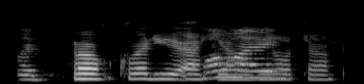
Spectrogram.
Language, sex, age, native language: Icelandic, male, 9, Icelandic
